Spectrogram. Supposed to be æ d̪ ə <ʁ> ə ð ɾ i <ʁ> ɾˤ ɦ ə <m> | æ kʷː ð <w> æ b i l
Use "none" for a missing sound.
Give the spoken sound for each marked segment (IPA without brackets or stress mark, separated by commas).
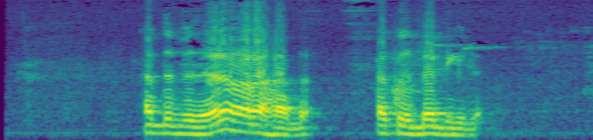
v, ʁ, b, b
